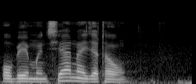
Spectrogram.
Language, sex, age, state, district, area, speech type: Bodo, male, 18-30, Assam, Kokrajhar, rural, read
